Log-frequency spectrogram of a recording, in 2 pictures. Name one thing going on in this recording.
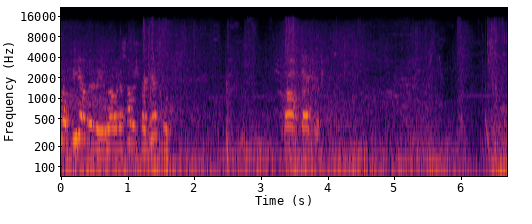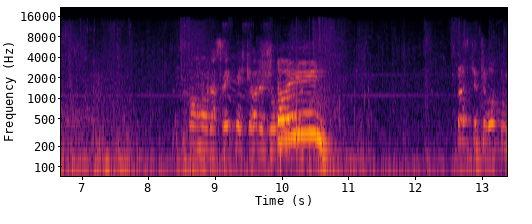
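Energy blasts crackle and boom in a fight.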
